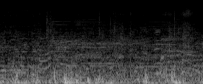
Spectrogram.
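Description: Footsteps walking on packed snow, heard as irregular low thuds, with voices and music in the background.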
